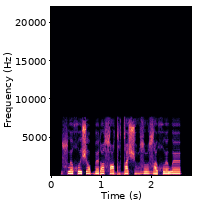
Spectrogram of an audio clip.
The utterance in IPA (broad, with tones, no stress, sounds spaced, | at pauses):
sʷ ɜ˨ χʷ ɯ˨ ʃ ɔ˨ b œ˨ ɾ œ˦ sˤ œ˨ dˤ ə̤˨ dˤ ə˦˨ ʃ ɔ̤˦ zˤ u˦ zˤ ə˨ χʷ œ˦ w œ˦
